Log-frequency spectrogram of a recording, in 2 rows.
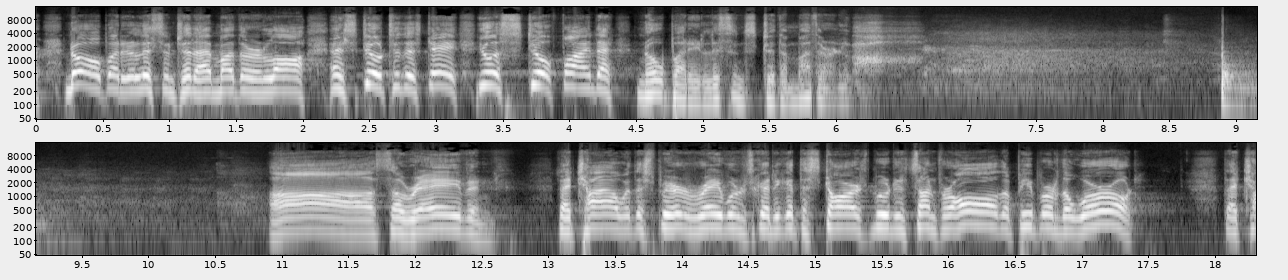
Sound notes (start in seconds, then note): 6.6 audience laughing; 8.9 drum beats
